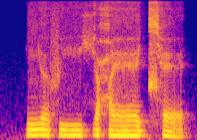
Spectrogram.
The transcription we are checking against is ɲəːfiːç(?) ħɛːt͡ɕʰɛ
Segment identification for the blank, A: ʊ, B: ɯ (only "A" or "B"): B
